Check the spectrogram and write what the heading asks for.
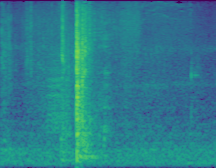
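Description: A single sharp click or tap about three-quarters of a second in, with a fainter click just before it.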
